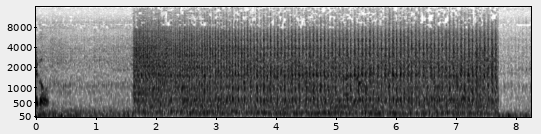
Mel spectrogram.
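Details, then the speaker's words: 2006 Ford F-150, 198,000 miles, oil-starved, restarted after water was cranked out with plugs removed: engine fires and settles into fast loud uneven knocking about four per second over rough idle; rod knock, bent rod. "uhoh it definitely has a bent Rod is it pushing stuff out it doesn't sound that great"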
